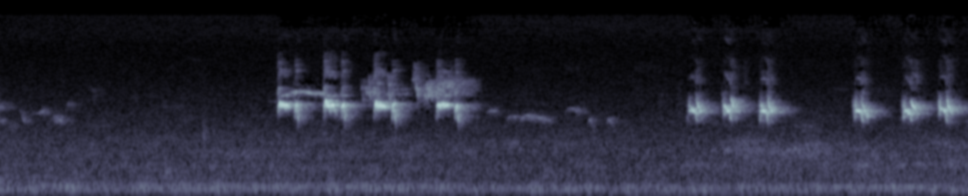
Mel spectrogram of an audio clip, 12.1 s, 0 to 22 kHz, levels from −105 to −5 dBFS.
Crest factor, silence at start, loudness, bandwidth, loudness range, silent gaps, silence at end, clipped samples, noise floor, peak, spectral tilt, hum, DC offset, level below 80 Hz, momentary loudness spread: 24 dB; 3.45 s; -28 LUFS; 14 kHz; 9 LU; none; 0.1 s; under 0.1%; -65 dBFS; -10 dBFS; 0 dB/octave; none; under 0.1%; -72 dBFS; 12 LU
